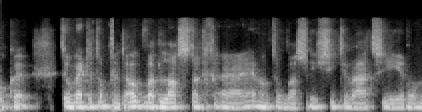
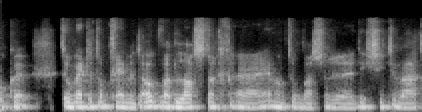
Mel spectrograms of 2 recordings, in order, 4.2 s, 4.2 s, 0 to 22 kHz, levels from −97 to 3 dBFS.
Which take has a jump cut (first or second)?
first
